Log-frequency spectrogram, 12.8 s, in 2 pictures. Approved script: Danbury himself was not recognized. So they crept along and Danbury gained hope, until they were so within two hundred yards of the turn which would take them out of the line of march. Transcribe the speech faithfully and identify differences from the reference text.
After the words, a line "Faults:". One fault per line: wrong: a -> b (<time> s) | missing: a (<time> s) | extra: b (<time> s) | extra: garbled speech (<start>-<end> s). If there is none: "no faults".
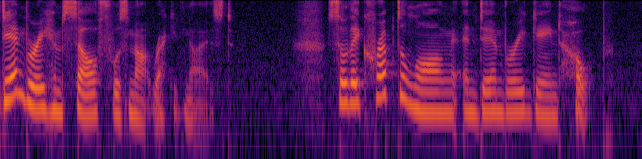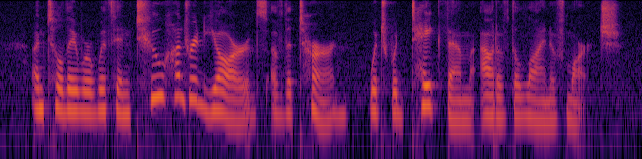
Danbury himself was not recognized. So they crept along and Danbury gained hope, until they were within two hundred yards of the turn which would take them out of the line of march.
Faults:
missing: so (7.3 s)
